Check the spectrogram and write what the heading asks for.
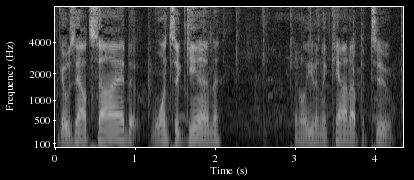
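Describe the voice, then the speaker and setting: A man's voice: medium pitch, steady tone, a little slow. Man calling live baseball play-by-play. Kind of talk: live sports commentary.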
